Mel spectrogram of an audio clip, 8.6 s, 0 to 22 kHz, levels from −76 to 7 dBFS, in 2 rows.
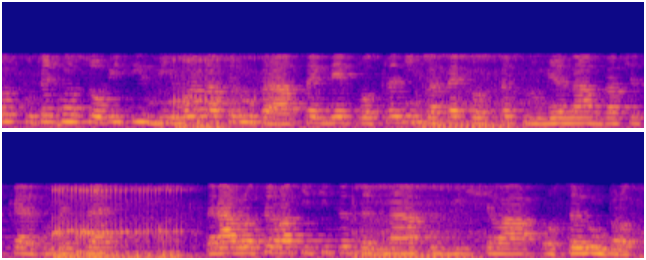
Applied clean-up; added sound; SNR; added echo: none; Breathing; 7 dB; reverberation time 0.3 s.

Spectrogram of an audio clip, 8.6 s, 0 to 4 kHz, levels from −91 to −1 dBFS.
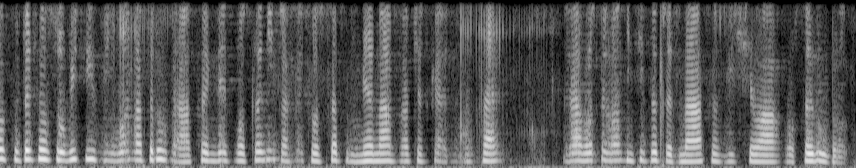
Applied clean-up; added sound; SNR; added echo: neural separator model SepFormer WHAMR!.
